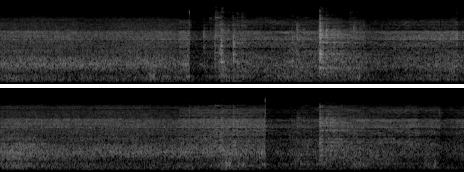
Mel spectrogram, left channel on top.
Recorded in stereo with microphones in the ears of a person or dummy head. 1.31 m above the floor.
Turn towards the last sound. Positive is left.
turn(degrees=80)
